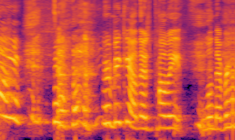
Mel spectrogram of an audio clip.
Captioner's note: laughs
